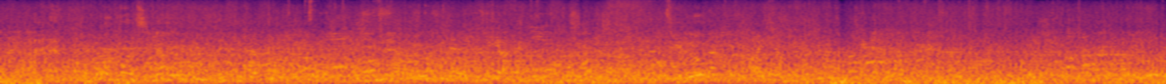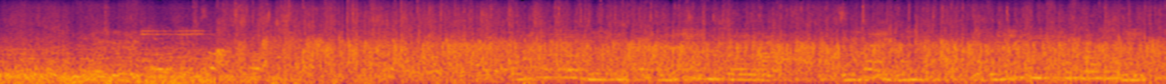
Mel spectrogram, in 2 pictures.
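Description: A large crowd murmurs and chatters in an open stadium.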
